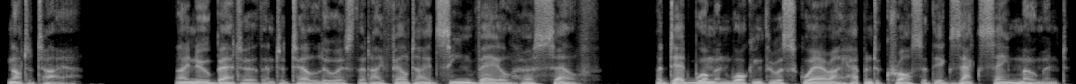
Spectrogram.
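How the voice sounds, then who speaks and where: A middle-aged man reading a first-person detective story in a measured, brooding, literary manner. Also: sits low, no echo, studio quality. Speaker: narrator.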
